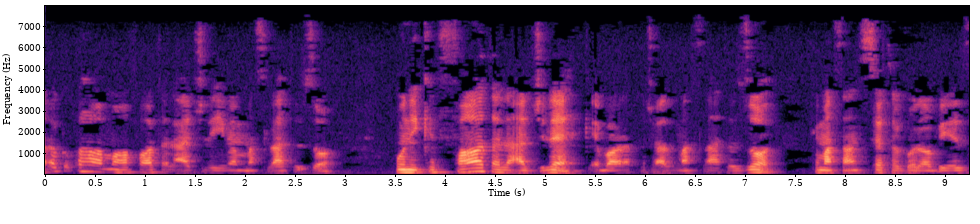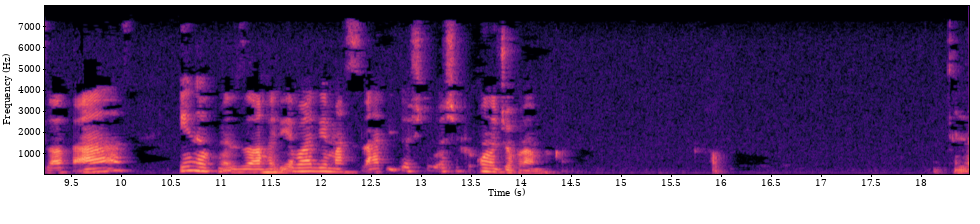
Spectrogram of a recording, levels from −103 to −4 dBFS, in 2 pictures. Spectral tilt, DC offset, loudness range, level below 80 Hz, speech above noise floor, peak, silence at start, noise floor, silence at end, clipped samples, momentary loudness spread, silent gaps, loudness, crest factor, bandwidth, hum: -5.5 dB/octave; under 0.1%; 9 LU; -68 dBFS; 40 dB; -6 dBFS; 0 s; -69 dBFS; 0 s; under 0.1%; 13 LU; none; -29 LUFS; 24 dB; 7.8 kHz; none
